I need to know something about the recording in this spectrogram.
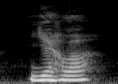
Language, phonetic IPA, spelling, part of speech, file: Czech, [ˈjɛɦla], jehla, noun, Cs-jehla.ogg
- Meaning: 1. needle, sewing needle 2. needle, phonograph needle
